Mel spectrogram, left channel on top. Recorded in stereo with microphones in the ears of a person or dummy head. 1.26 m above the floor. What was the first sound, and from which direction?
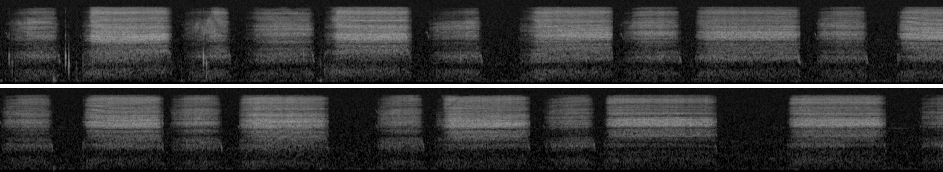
Only background noise.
